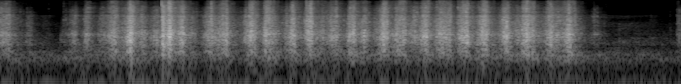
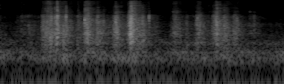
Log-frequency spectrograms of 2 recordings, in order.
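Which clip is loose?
The first.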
